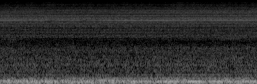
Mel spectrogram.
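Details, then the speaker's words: New Mitsubishi three-zone ductless system with branch box and ceiling cassettes at first startup, outdoor unit door off: faint steady low compressor hum, no knocking, rattling or surging; running quietly, normal. "running I know y'all probably can't hear you might barely be able to hear the compressor cuz I got the door off but this is this is unbelievable"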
